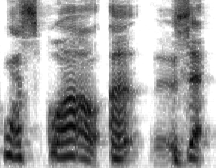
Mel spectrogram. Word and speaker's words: Pascual: Well, so tell me about Pascual. Am I pronouncing it correctly?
